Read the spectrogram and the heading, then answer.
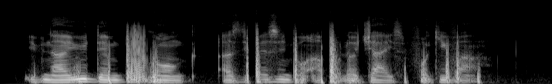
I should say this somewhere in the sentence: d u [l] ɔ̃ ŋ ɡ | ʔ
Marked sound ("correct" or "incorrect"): incorrect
